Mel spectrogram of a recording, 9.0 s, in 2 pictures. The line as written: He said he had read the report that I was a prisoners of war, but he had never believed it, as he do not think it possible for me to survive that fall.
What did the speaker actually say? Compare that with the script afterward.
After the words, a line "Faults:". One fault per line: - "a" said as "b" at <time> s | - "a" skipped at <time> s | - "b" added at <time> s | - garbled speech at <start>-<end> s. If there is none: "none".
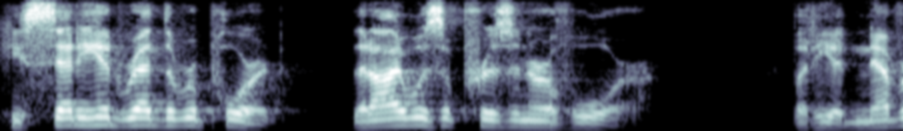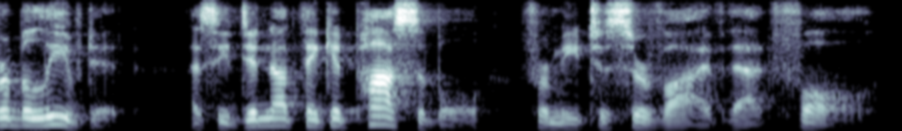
He said he had read the report that I was a prisoner of war, but he had never believed it, as he did not think it possible for me to survive that fall.
Faults:
- "prisoners" said as "prisoner" at 2.3 s
- "do" said as "did" at 5.7 s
